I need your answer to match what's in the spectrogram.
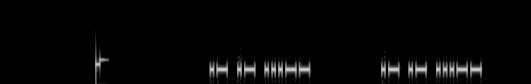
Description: Morse code, heard as a keyed tone, about 36 wpm, 700 Hz. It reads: AA3 AA3
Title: USA Call Sign Prefixes - Repeated 2x - 35wpm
